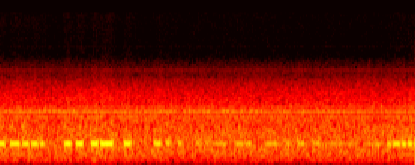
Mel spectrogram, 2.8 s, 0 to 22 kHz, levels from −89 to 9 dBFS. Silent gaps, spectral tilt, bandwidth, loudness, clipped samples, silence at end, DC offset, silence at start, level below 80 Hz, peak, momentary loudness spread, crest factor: none; -7.5 dB/octave; 4.6 kHz; -25 LUFS; under 0.1%; 0 s; under 0.1%; 0 s; -68 dBFS; -10 dBFS; 10 LU; 14 dB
